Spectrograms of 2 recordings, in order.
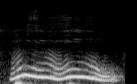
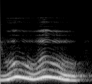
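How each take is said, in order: First: High, loud little wolf howl. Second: A lighter wolf howl for yes. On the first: Wolf howls for the mouse, high and loud. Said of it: "What a nice cry". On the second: Wolf accepts the mouse's proposal, lighter howl. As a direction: answer yes with a short howl. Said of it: "said the wolf as a yes". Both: Acted.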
